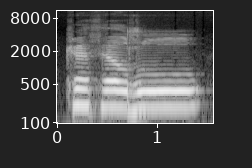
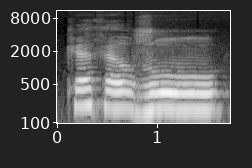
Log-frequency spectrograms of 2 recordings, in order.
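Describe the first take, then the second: Both takes have the same delivery.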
